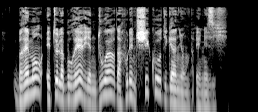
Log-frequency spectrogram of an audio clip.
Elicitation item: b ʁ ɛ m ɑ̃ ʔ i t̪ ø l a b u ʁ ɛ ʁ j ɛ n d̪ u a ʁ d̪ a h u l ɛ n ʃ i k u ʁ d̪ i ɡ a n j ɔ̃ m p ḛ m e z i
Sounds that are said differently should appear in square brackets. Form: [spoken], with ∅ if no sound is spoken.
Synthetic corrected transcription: b ʁ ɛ m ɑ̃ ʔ [e] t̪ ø l a b u ʁ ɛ ʁ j ɛ n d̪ u a ʁ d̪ a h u l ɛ n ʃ i k u ʁ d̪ i ɡ a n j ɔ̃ m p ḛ m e z i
